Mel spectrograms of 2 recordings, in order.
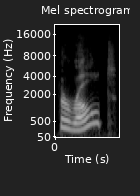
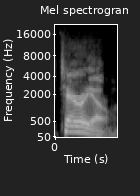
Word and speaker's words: Theriault: ask you is it theal is that correct you're from Canada you should know how to pronounce this it's French Canadian but it's Tero rhymes with stereo oh my gosh I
